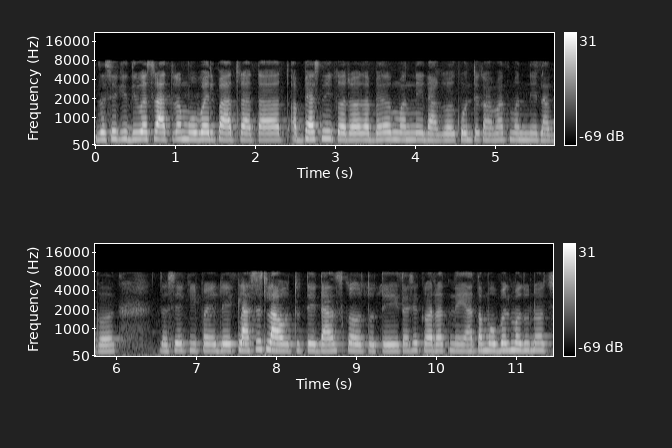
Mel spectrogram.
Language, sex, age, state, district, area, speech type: Marathi, female, 18-30, Maharashtra, Amravati, urban, spontaneous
